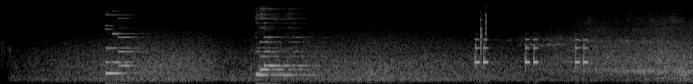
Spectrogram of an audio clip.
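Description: Short electronic chimes ring out several times.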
